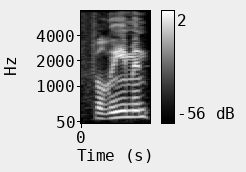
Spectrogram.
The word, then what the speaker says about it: Philemon: it's spelled P-H-I-L-E-M-O-N. Philemon, P-H-I-L-E-L-E-M-O-N, Philemon.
